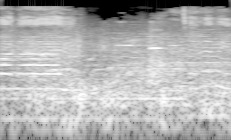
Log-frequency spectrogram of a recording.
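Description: Bowling ball rolling down the lane, a steady rumble, with background music under it.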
